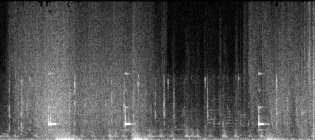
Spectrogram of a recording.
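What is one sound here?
Game sound effects chime with a sharp ring.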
